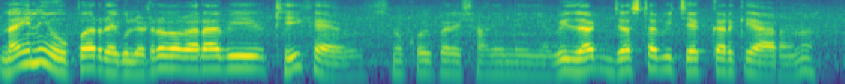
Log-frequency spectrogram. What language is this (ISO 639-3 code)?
urd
